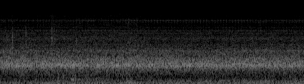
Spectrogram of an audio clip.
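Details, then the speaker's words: Laptop hard drive in an external enclosure, powered on for data recovery: quiet steady high hum spinning up normally with no clicking or buzzing; detected as 232 GB and working. "so let's turn it on and hopefully it'll spin up"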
